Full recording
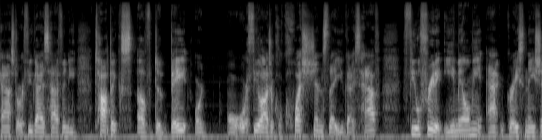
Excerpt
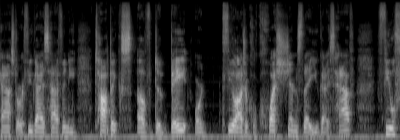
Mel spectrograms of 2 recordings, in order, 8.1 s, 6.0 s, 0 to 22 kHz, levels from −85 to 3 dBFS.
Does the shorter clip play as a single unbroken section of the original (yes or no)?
no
